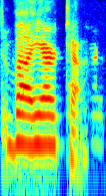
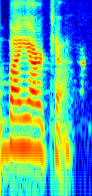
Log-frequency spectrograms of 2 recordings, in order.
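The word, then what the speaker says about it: Vallarta: It is pronounced Varta. Double L's or a Y. Have you ever heard of Puerto Varta? Um, it's a it's a place and so it's actually uh Viarta.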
